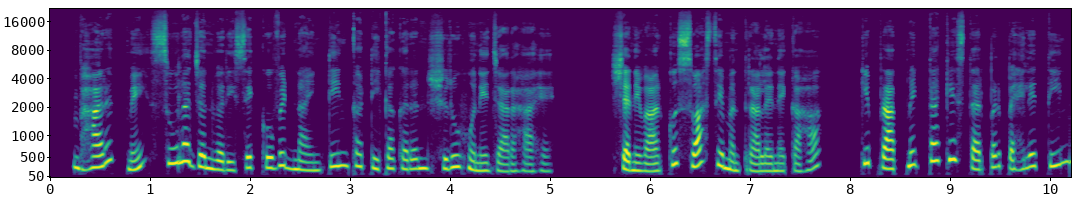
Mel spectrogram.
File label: Hindi news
